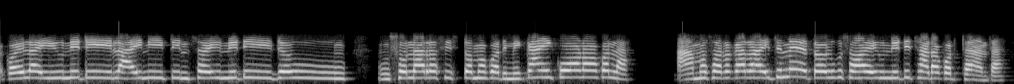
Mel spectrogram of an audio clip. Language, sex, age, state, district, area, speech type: Odia, female, 45-60, Odisha, Angul, rural, conversation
